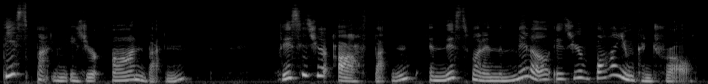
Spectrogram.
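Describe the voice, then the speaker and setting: Woman reading as a gentle, patient schoolteacher. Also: fairly low pitch, moderate pace, close to an everyday voice. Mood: gentle, coaxing. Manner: quiet, gentle, coaxing. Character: gentle, patient female schoolteacher Missus Nightingale. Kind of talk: read-aloud children's storybook character.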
